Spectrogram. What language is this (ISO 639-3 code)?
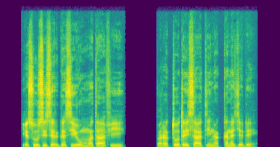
orm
